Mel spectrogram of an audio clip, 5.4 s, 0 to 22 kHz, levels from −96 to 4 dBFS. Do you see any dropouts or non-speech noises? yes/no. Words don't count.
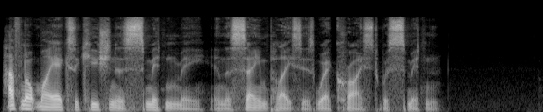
no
